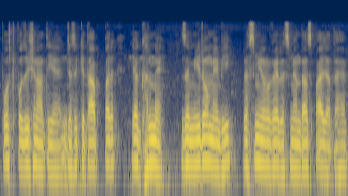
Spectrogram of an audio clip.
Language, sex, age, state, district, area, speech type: Urdu, male, 18-30, Delhi, New Delhi, rural, spontaneous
